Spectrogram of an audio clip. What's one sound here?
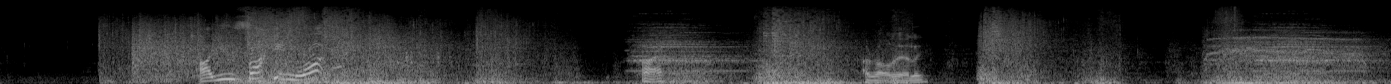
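Heavy blows thud and clang in a fight.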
